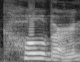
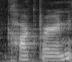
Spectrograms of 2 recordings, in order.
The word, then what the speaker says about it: Cockburn: learned her name is Colburn you're supposed to pronounce it that way not cockburn even though that's how it's spelled anyway this is her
